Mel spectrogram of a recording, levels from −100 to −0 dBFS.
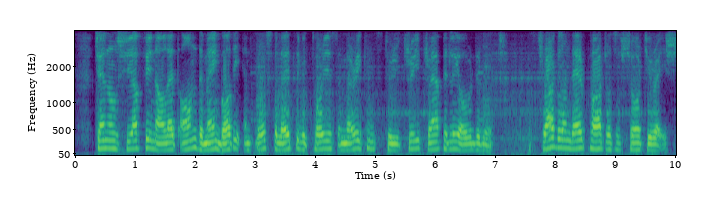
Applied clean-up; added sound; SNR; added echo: neural separator model SepFormer DNS4.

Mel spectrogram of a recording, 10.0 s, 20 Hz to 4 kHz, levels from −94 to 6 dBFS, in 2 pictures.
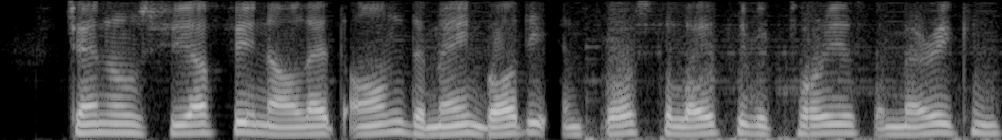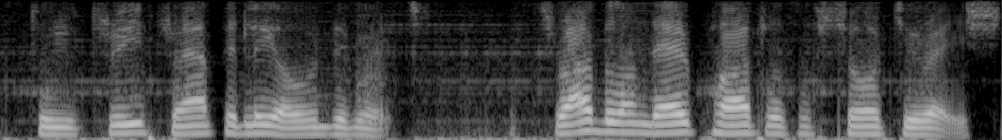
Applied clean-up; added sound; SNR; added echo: neural separator model SepFormer WHAMR!.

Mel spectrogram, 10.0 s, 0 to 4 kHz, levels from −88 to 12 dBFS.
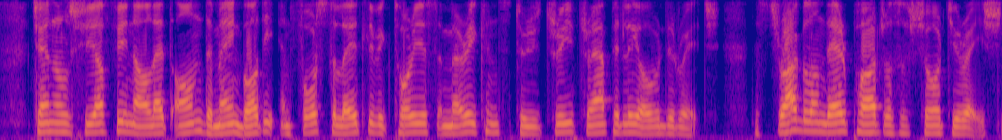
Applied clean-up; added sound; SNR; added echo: none; none; none; none.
